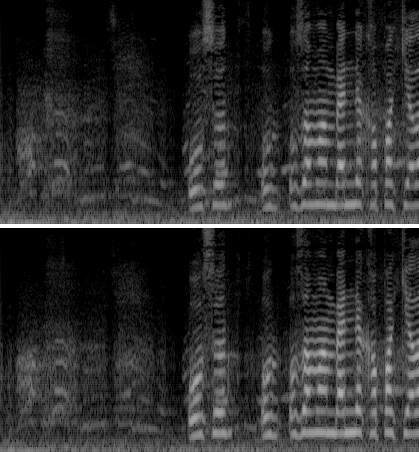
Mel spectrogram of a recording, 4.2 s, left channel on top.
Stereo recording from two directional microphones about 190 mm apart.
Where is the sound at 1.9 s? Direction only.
5° right (ahead or behind).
